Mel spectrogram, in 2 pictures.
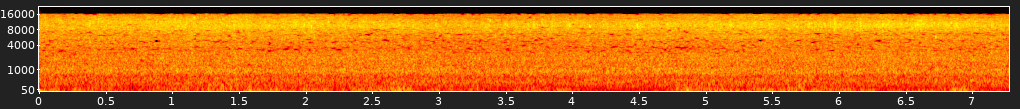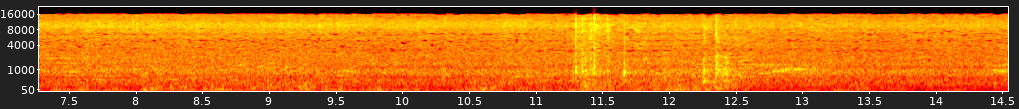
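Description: Steady rush of heavy rain and flooding water, with a few brief louder sounds about three-quarters of the way through.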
